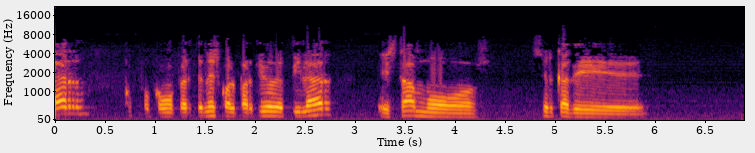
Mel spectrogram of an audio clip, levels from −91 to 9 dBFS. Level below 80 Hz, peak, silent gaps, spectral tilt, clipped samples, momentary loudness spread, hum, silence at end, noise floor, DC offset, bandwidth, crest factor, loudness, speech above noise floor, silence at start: -58 dBFS; 0 dBFS; none; -6.5 dB/octave; under 0.1%; 17 LU; none; 1 s; -57 dBFS; under 0.1%; 6.6 kHz; 14 dB; -14 LUFS; 43 dB; 0 s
